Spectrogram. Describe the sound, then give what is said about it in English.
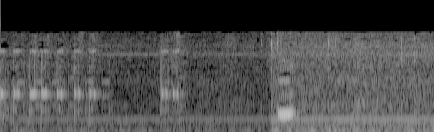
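A quick run of about eight short keypad beeps on a telephone dialing the Bell's Mine line, a brief pause in the middle, then the dialing stops and a louder hiss of line noise comes in. A steady low hum runs throughout. “I guess we should just call the Bell's Mine and see what's going on.”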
